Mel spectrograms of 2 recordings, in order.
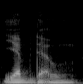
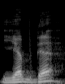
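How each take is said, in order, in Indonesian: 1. Kata ini berakhir dengan vokal akhir yang pendek. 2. Kata ini berakhir tanpa vokal akhir.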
